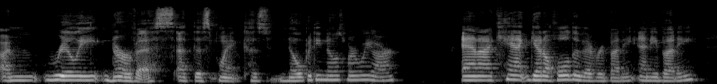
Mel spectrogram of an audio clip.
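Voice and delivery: ordinary talk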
